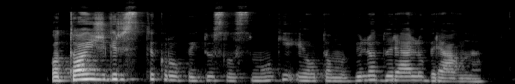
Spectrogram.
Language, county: Lithuanian, Vilnius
